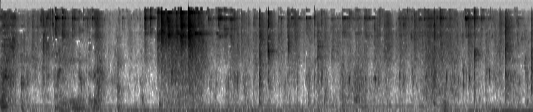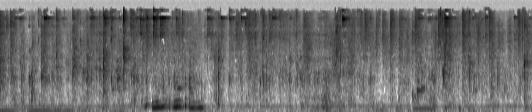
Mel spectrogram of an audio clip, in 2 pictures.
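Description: A dog whimpering faintly now and then during quiet eating, with a short rustle a few seconds in.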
